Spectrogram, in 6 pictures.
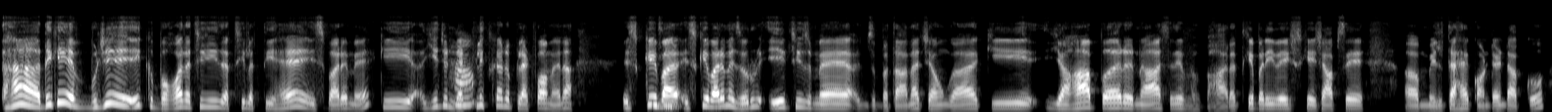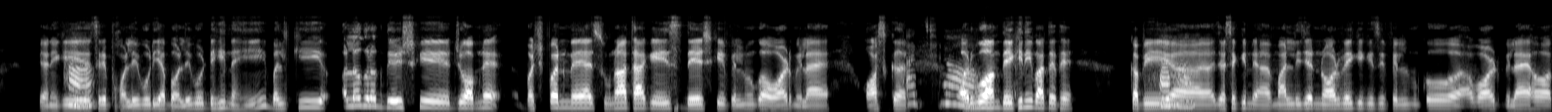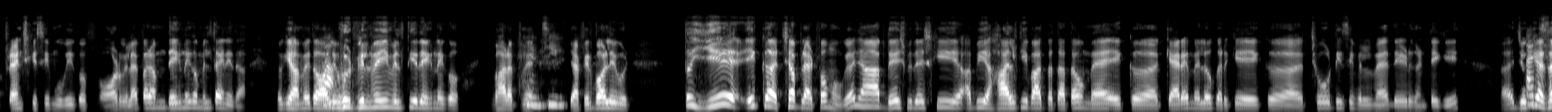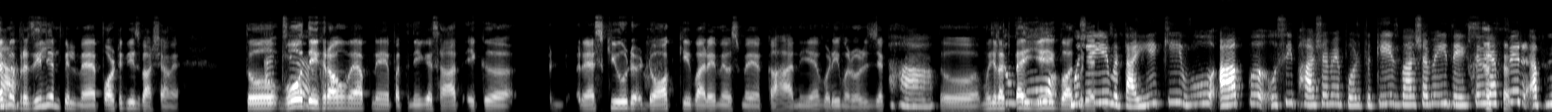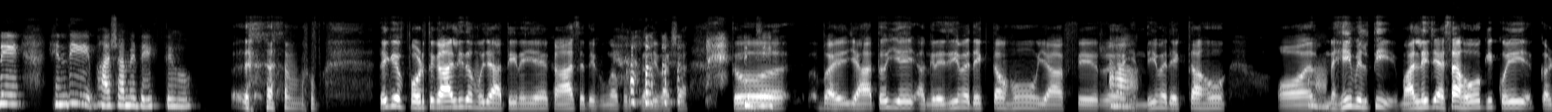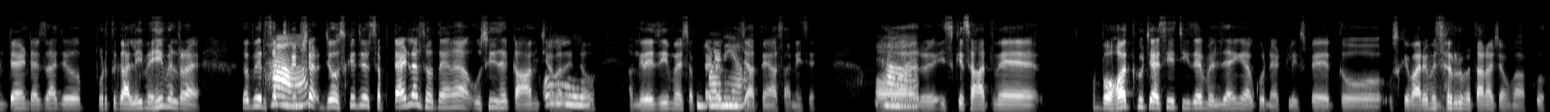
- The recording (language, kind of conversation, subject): Hindi, podcast, ओटीटी पर आप क्या देखना पसंद करते हैं और उसे कैसे चुनते हैं?
- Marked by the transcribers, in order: in English: "प्लेटफ़ॉर्म"; in English: "कॉन्टेंट"; in English: "अवार्ड"; in English: "कॉन्टेंट"; in English: "कॉन्टेंट"; laughing while speaking: "हॉलीवुड फ़िल्में"; in English: "प्लेटफ़ॉर्म"; in English: "ब्राज़ीलियन फ़िल्म"; in English: "पोर्तुगीज़"; in English: "रेस्क्यूड ड डॉग"; in English: "पोर्तुगीज़"; chuckle; chuckle; laugh; in English: "कंटेंट"; in English: "सब्सक्रिप्शन"; tapping; in English: "सबटाइटल्स"; in English: "सबटाइटल"; laughing while speaking: "ज़रूर"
